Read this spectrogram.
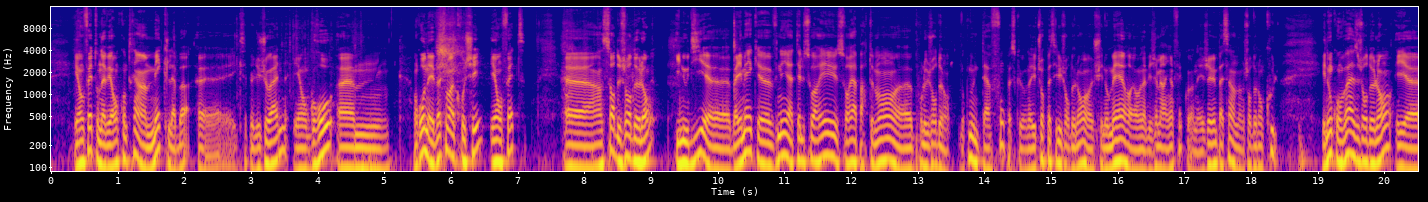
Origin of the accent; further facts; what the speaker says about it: Drancy, Île-de-France, France; also born or lived in Bobigny; En fait, moi je suis né à Drancy, j'ai grandi à Drancy et à Bobigny dans le 93.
